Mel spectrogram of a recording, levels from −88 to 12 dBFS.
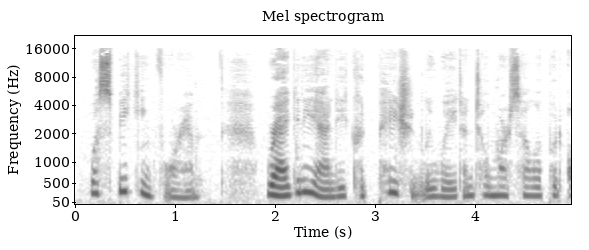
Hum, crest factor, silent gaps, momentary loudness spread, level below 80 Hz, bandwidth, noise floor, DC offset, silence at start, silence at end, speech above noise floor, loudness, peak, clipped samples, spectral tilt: none; 18 dB; none; 17 LU; -72 dBFS; 16.5 kHz; -57 dBFS; under 0.1%; 0.15 s; 0 s; 22 dB; -35 LUFS; -18 dBFS; under 0.1%; -4.5 dB/octave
